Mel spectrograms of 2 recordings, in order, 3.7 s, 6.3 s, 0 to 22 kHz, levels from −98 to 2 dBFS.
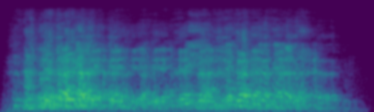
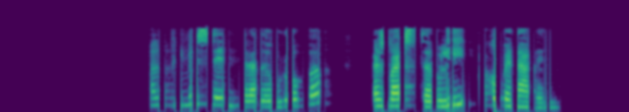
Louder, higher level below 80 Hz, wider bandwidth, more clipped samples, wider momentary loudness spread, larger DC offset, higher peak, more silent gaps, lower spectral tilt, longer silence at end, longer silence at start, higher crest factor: second, -32 LUFS vs -24 LUFS; about the same, -66 dBFS vs -62 dBFS; first, 16 kHz vs 8.4 kHz; neither; second, 12 LU vs 19 LU; neither; second, -16 dBFS vs -2 dBFS; second, none vs 3.31-3.41 s, 3.51-3.72 s, 4.79-4.84 s; first, -5 dB/octave vs -2.5 dB/octave; second, 0.35 s vs 0.75 s; second, 0.15 s vs 1.5 s; second, 18 dB vs 24 dB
